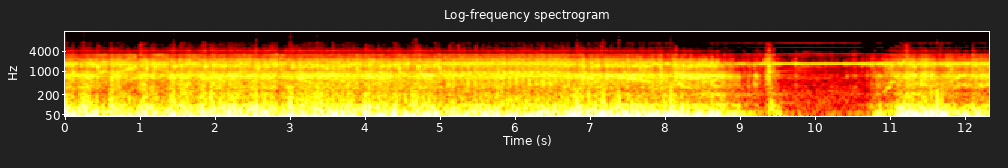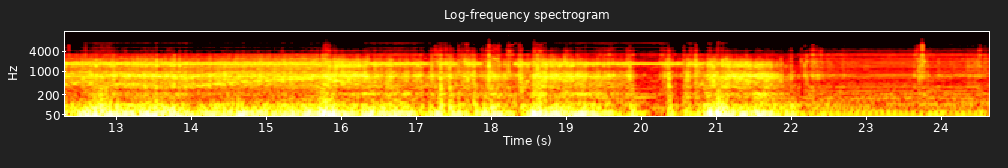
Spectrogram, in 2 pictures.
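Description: Radio-controlled car running, heard on board: a steady high motor whine over the rumble of its wheels on the concrete floor. The rumble drops out briefly about nine seconds in, and the sound fades out near the end.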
